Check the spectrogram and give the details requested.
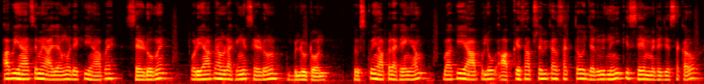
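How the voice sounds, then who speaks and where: This male tutorial host has a medium-pitched, darkish voice, speaking fast with fairly level intonation. In a relaxed, chatty style, he narrates a phone photo editing app step by step, addressing viewers as "buddy" (यार) and repeatedly urging them to look.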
